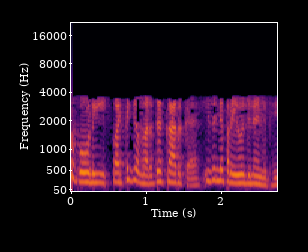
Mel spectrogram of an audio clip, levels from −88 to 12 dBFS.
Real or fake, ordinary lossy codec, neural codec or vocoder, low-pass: fake; MP3, 16 kbps; codec, 16 kHz, 1.1 kbps, Voila-Tokenizer; 3.6 kHz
